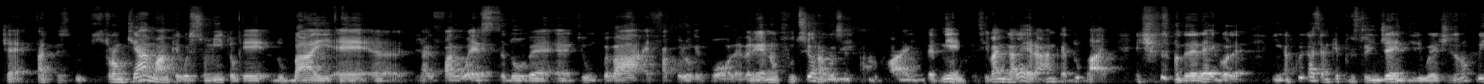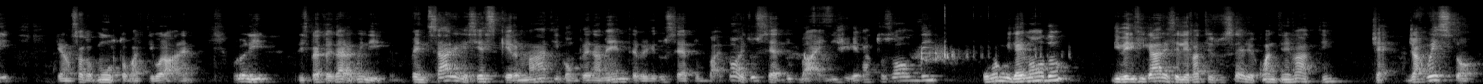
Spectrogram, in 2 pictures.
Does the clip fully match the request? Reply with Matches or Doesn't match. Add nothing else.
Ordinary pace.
Doesn't match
